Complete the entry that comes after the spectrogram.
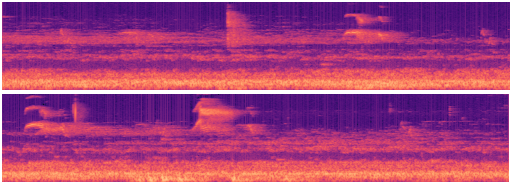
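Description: Birds chirping several short times over a steady low hum, with a couple of low thumps about six and a half seconds in.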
